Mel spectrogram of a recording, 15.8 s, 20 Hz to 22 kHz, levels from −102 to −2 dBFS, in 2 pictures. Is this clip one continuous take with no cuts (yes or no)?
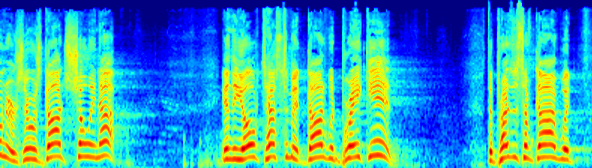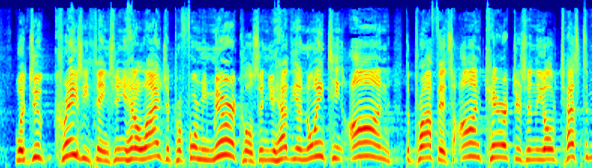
yes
